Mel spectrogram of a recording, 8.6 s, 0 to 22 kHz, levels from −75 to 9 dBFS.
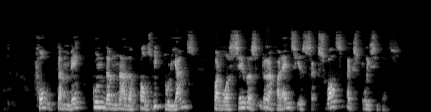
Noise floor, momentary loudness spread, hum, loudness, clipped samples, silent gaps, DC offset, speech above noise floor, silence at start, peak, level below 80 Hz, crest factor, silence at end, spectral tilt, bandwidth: -76 dBFS; 11 LU; none; -16 LUFS; under 0.1%; none; under 0.1%; 59 dB; 0.7 s; 0 dBFS; -62 dBFS; 18 dB; 0.7 s; -5 dB/octave; 7.4 kHz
